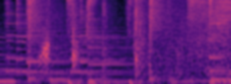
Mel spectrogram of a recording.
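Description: Cheerful children's-song backing music with three short, rising cartoon bird calls laid over it.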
